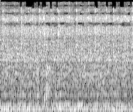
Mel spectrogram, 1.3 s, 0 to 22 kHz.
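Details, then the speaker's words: Toyota Tundra V8 at idle, passenger bank: number 6 coil pack unplugged with no change, then number 8 unplugged and the idle changes to a deep, lumpy, loping beat with two cylinders dead; number 6 suspected bad coil. "So number 6 is the main culprit of the problem. So we will unplug this coil pack right here, and I'll let you listen. See how nothing happened? Now, I'll show you, because number 8, when you unplug it, it changes."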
